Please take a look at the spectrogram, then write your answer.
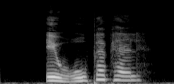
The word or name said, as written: EUROPAPALLE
